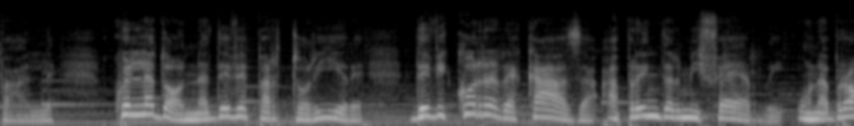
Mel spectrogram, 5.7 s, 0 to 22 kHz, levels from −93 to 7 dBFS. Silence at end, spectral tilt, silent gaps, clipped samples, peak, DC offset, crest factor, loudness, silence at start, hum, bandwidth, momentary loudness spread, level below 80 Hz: 0 s; -7 dB/octave; none; under 0.1%; -16 dBFS; under 0.1%; 18 dB; -34 LUFS; 0 s; none; 13.5 kHz; 11 LU; -58 dBFS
